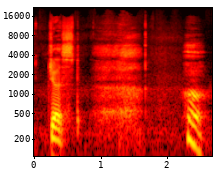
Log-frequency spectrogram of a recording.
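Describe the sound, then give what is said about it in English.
A drawn-out yawn: a short voiced groan, a long breathy inhale-exhale stretch, then another groaning vocal sweep at the end. “God, fuck, I'm sorry, I'm yawning.”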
